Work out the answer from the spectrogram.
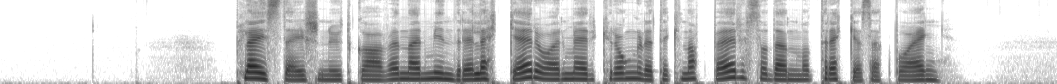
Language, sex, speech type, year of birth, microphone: Norwegian, female, read, 1973, Sennheiser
